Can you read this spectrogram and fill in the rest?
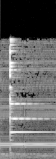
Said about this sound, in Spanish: ¿Qué significa esa alarma?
